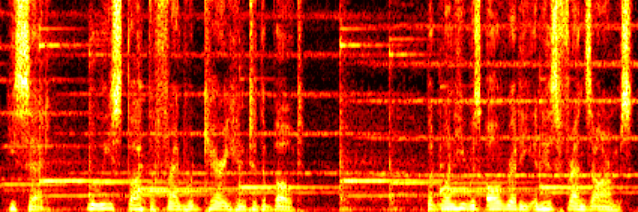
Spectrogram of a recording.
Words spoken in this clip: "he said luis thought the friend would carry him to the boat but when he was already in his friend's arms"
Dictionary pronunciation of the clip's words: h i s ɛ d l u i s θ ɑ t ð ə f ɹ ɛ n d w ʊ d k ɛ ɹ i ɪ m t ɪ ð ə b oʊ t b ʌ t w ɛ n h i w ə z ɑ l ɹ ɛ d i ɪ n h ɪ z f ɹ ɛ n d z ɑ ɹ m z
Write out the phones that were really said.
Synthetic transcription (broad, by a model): h i s ɛ d l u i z θ ɑ t ð ə f ɹ ɛ n d w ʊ d k ɛ ɹ i ɪ m t ɪ ð ə b oʊ t b ʌ t w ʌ n i w ə z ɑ l ɹ ɛ d i ɪ n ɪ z f ɹ ɛ n d z ɑ ɹ m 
